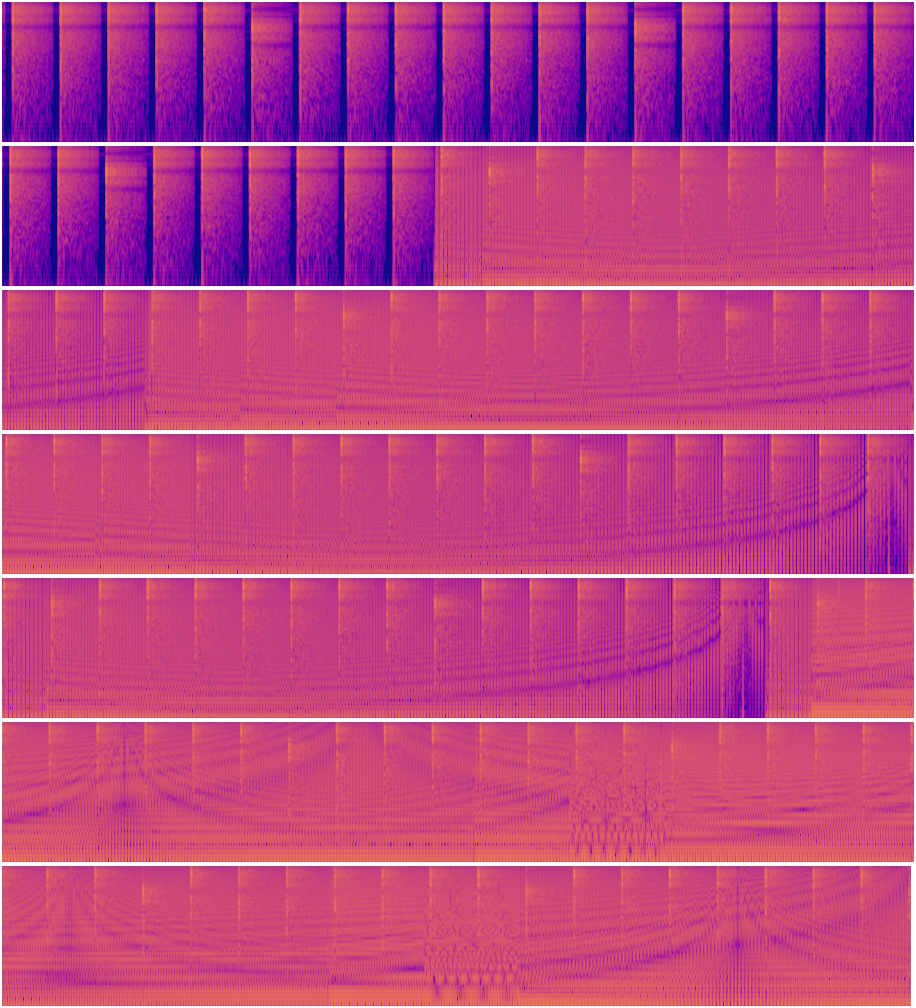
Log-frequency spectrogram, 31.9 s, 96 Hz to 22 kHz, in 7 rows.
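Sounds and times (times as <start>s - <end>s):
tune on SID CSG8580R5 chip: 6.8s - 31.9s.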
